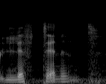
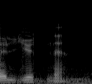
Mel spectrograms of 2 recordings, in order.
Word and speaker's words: lieutenant: ils disent toujours lieutenant au lieu de lieutenant? C'est lieutenant, pas lieutenant.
